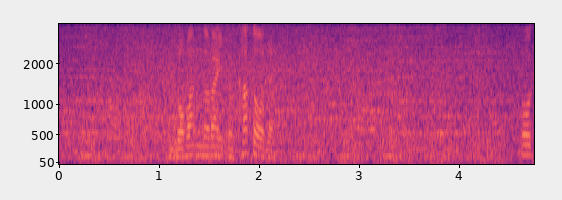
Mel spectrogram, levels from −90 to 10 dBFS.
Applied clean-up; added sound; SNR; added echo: none; none; none; none.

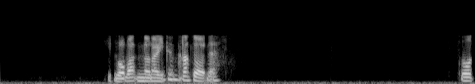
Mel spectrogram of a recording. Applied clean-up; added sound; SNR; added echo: neural diffusion model UNIVERSE++.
